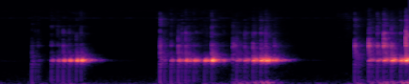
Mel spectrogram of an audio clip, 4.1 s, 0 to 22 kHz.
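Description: A wooden stick taps and scrapes the ridged back of a small carved wooden frog guiro, first held in the hand and then set on a book. It makes short rasping, croak-like bursts with a clear woody tone around 1.2 kHz and a brief bright edge. The scrapes come in uneven runs separated by short pauses, each one stopping dry with almost no ring.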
